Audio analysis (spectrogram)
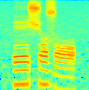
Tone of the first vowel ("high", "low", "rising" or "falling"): high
